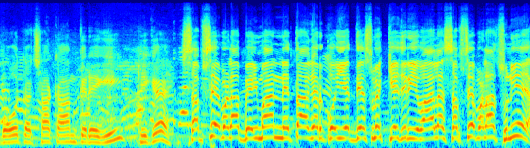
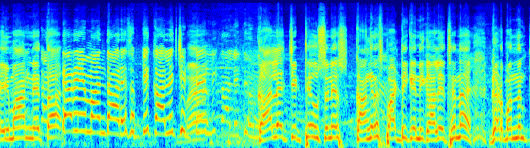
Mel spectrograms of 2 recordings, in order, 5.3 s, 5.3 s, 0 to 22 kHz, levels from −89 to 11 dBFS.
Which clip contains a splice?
first; 1 cut; at 1.8 s

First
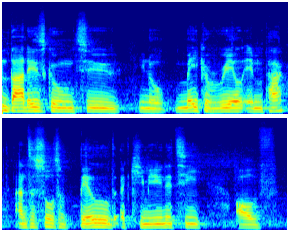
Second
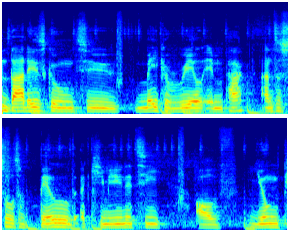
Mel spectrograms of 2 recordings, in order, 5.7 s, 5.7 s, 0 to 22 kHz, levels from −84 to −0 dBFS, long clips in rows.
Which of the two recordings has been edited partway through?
second; 1 cut; at 1.3 s

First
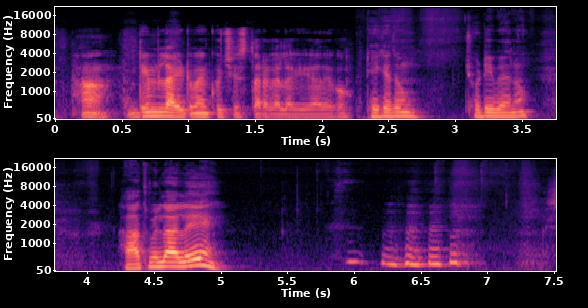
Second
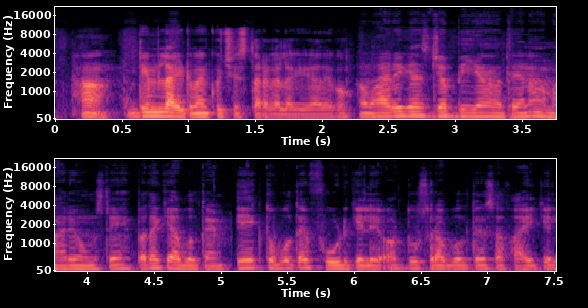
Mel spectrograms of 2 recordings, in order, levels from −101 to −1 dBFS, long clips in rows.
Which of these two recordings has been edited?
first; 1 cut; at 2.2 s

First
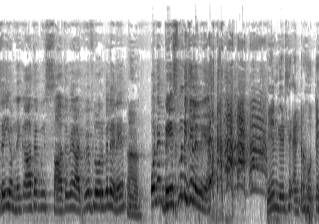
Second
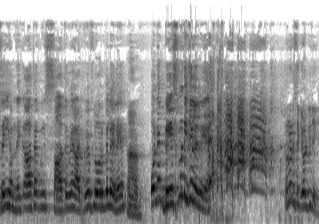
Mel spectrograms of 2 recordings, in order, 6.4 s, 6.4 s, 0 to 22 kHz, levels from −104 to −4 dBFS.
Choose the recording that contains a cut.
first; 1 cut; at 5.2 s

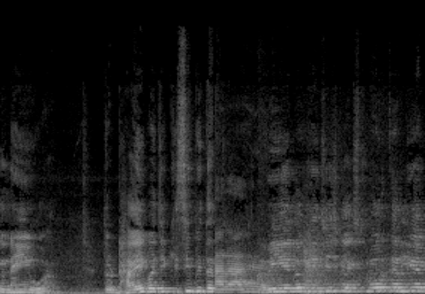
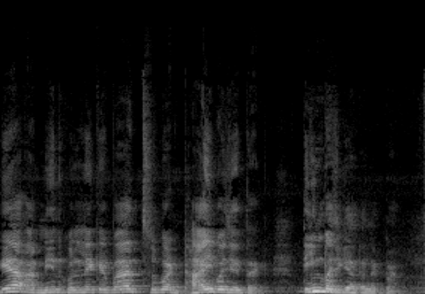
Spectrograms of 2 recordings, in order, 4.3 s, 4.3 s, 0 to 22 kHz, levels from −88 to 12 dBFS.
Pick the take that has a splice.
first; 1 cut; at 2.1 s

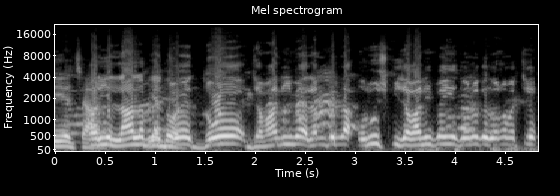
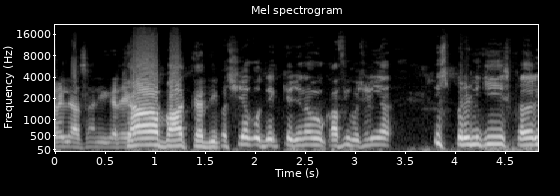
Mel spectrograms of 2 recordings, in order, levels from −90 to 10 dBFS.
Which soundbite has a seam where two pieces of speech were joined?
second; 1 cut; at 1.6 s

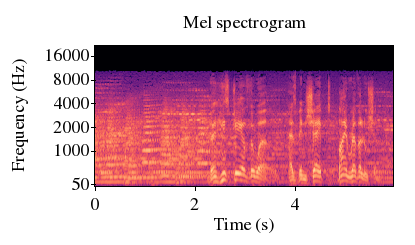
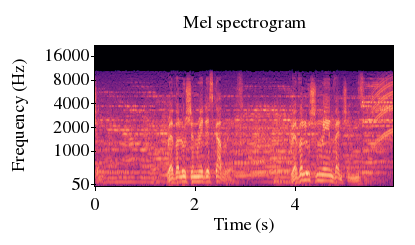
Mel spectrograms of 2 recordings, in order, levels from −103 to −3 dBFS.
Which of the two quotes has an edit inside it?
second; 1 cut; at 1.4 s

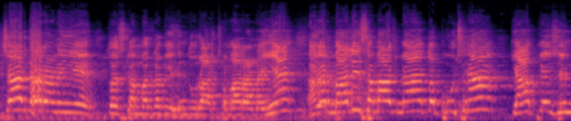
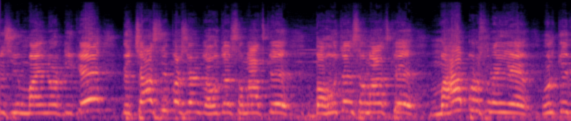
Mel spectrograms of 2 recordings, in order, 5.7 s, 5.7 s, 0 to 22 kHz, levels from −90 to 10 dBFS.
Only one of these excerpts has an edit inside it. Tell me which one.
first; 1 cut; at 3.0 s

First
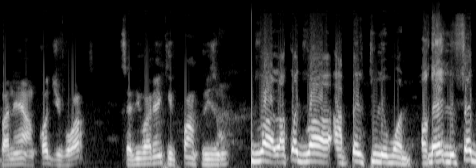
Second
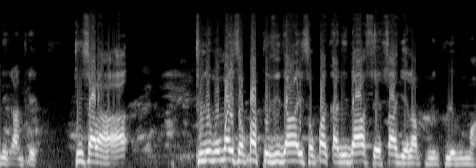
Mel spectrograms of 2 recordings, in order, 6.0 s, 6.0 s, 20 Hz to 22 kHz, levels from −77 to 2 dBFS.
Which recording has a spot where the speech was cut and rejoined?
first; 1 cut; at 3.1 s

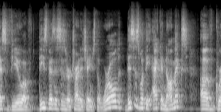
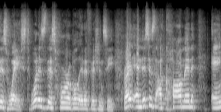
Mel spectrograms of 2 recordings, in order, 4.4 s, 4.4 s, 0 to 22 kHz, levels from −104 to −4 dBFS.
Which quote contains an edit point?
second; 1 cut; at 2.7 s

